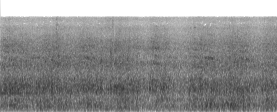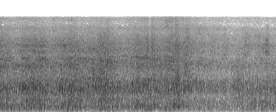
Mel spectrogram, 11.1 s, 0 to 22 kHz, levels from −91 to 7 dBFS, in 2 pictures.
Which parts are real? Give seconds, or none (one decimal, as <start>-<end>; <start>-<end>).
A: 0.0-2.1; 2.7-8.3; 9.2-11.1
